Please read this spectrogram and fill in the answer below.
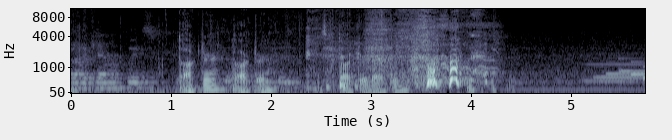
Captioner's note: laughs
